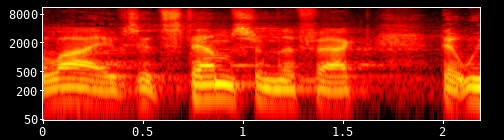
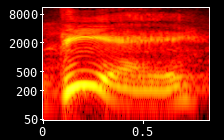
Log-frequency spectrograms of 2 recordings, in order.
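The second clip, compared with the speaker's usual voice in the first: ordinary talk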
